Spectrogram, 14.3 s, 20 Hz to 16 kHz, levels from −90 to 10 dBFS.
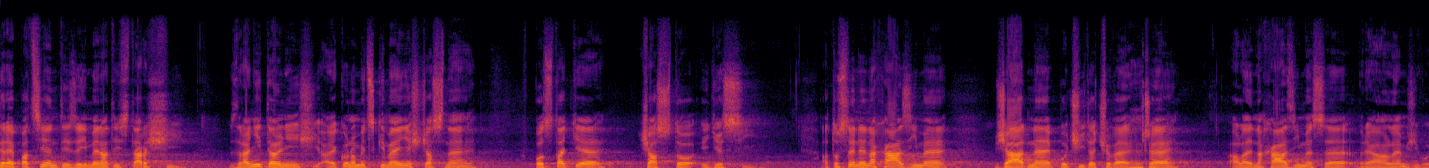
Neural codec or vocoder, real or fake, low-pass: vocoder, 44.1 kHz, 128 mel bands every 256 samples, BigVGAN v2; fake; 14.4 kHz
